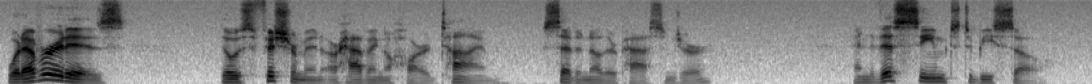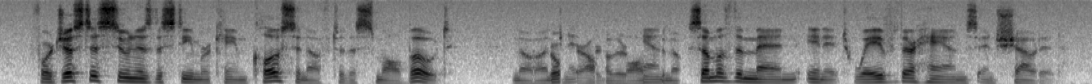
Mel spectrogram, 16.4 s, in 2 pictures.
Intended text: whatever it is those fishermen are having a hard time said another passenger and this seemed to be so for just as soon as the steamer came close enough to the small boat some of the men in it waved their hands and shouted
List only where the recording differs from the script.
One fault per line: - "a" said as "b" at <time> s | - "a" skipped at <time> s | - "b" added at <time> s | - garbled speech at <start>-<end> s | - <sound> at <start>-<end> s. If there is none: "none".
- garbled speech at 12.0-13.3 s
